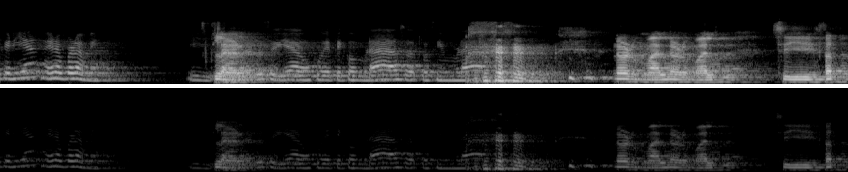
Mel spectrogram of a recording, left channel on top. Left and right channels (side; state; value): right; quieter; 25.1 dB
